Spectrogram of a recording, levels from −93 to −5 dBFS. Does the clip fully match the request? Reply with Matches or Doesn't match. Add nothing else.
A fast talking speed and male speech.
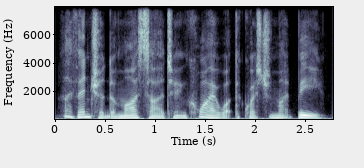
Matches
